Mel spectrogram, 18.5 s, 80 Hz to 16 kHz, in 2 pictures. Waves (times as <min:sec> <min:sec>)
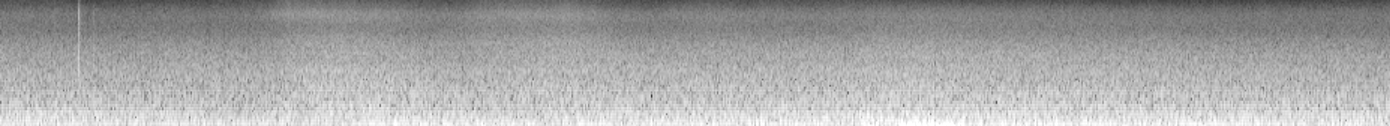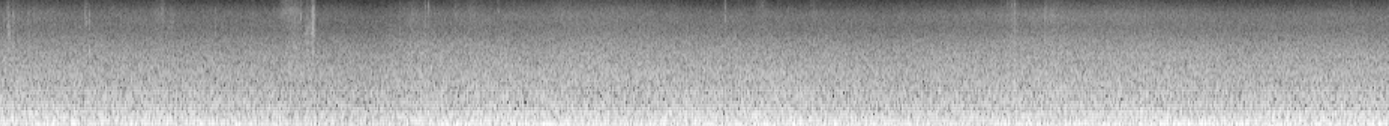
0:00.9 0:09.7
